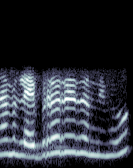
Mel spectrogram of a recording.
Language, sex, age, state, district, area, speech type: Kannada, female, 18-30, Karnataka, Bellary, urban, conversation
